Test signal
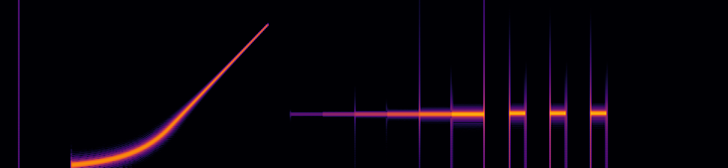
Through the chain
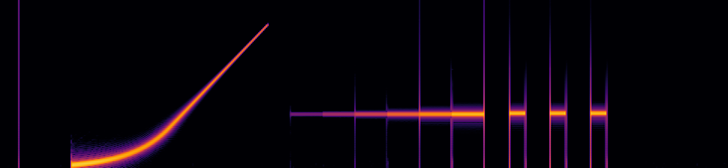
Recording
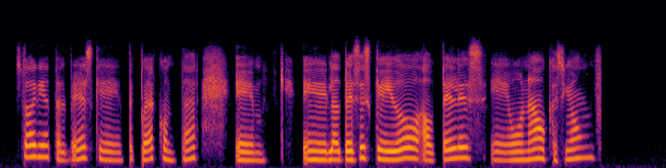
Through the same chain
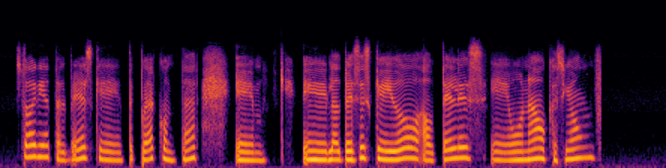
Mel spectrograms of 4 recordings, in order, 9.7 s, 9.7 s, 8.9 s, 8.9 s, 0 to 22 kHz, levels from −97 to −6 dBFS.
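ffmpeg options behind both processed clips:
ffmpeg -i in.wav -filter_complex "[0:a]bass=frequency=250:gain=11,treble=frequency=4000:gain=-2,asplit=2[link_01][link_02];[link_02]acompressor=threshold=-34dB:ratio=6:attack=5.3:release=354:knee=6:detection=rms,volume=-1.5dB[link_03];[link_01][link_03]amix=inputs=2:normalize=0" out.wav

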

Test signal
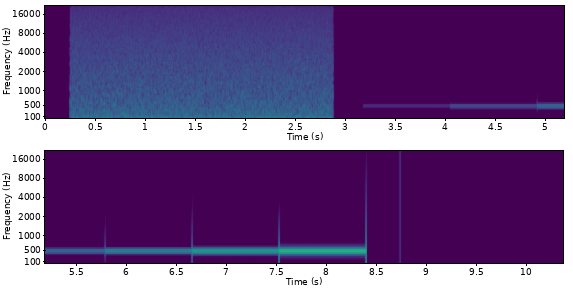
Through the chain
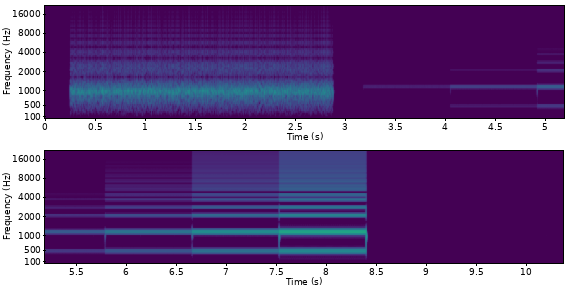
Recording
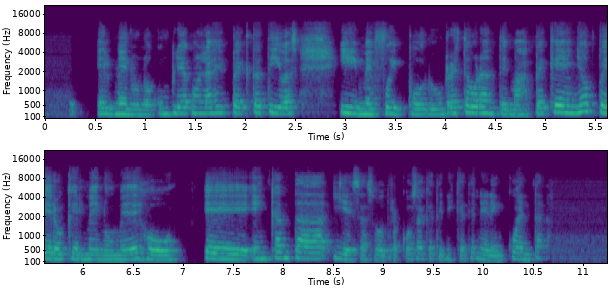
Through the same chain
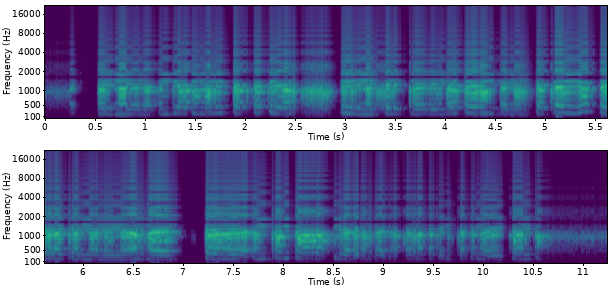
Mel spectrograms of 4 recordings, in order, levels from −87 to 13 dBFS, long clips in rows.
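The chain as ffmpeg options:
ffmpeg -i in.wav -af "acrusher=samples=27:mix=1:aa=0.000001,highpass=frequency=980:width_type=q:width=8.2,acontrast=34,volume=-9dB" out.wav

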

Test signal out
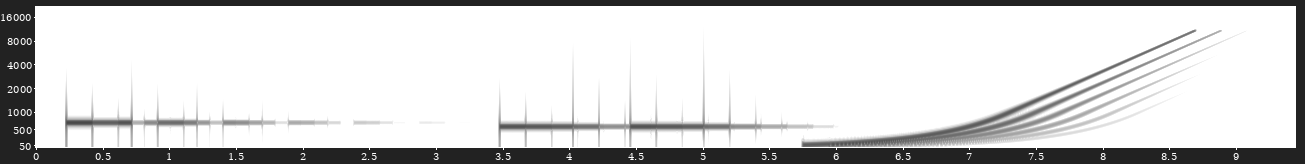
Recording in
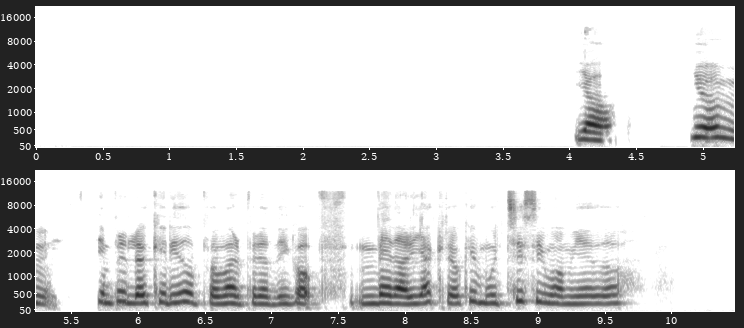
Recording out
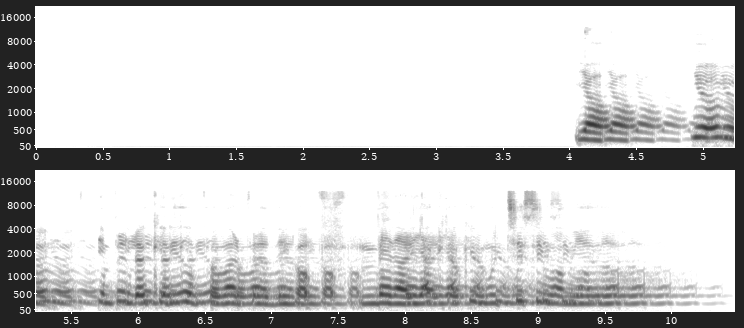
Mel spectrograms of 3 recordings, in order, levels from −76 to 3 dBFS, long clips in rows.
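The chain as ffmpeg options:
ffmpeg -i in.wav -filter_complex "[0:a]asplit=2[link_01][link_02];[link_02]adelay=195,lowpass=frequency=2300:poles=1,volume=-5dB,asplit=2[link_03][link_04];[link_04]adelay=195,lowpass=frequency=2300:poles=1,volume=0.38,asplit=2[link_05][link_06];[link_06]adelay=195,lowpass=frequency=2300:poles=1,volume=0.38,asplit=2[link_07][link_08];[link_08]adelay=195,lowpass=frequency=2300:poles=1,volume=0.38,asplit=2[link_09][link_10];[link_10]adelay=195,lowpass=frequency=2300:poles=1,volume=0.38[link_11];[link_01][link_03][link_05][link_07][link_09][link_11]amix=inputs=6:normalize=0,volume=-6dB" out.wav

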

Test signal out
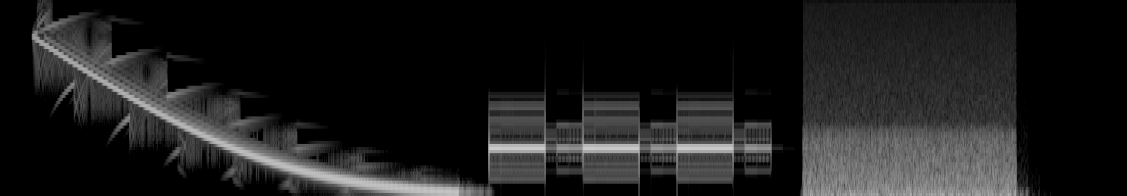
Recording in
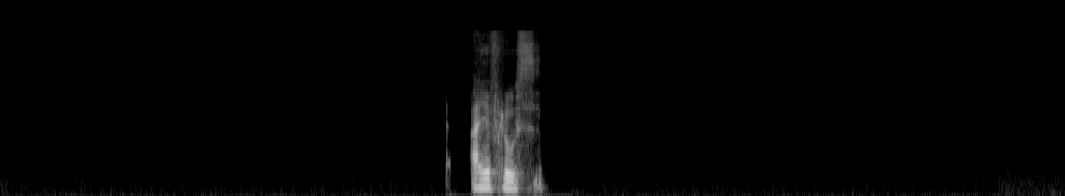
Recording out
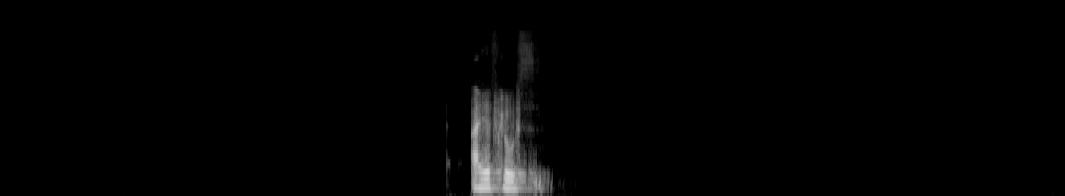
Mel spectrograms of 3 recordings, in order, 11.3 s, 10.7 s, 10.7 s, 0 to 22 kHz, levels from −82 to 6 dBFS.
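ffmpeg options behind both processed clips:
ffmpeg -i in.wav -af "aecho=1:1:119|238|357:0.112|0.0438|0.0171,afwtdn=0.0158,volume=3dB" out.wav

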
